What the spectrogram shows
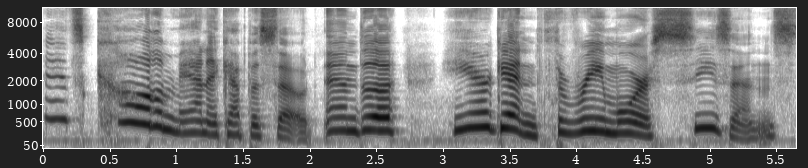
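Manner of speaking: high-pitched, loud cartoon character voice. Joking announcement of three more seasons, in a Deku voice. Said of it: "I have to say it in a Deku voice, so it's clear that I'm joking".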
